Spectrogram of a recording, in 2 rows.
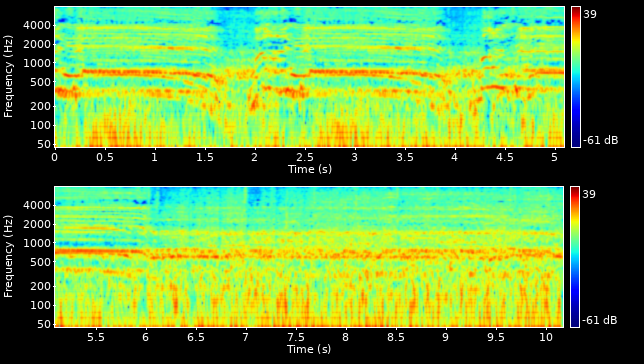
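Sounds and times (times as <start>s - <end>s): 
crowd cheering and clapping: 0.0s - 10.1s.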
